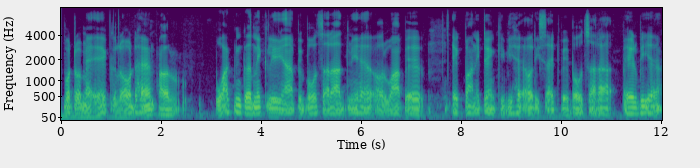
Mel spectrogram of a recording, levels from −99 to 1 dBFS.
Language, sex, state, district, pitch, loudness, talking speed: Maithili, male, Bihar, Supaul, 100 Hz, -29 LUFS, 165 wpm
